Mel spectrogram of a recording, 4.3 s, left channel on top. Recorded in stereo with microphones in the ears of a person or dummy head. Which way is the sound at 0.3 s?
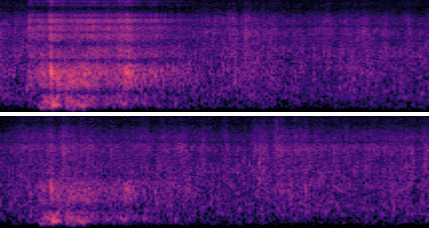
80° left.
